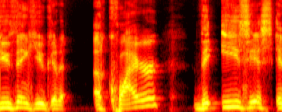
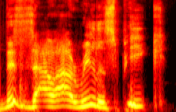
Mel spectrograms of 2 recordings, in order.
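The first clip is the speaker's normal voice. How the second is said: high, slow mock Indian accent; badly faked Indian accent, drawn out; 8 semitones higher than usual. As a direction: put on a clumsy Indian accent. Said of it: "he did an Indian accent".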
